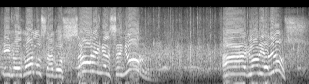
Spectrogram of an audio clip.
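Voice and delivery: loud, high, slow preaching cry; preaching at full force. Acted. Preacher rousing the congregation, loud and slow.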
